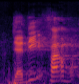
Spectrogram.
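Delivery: ordinary talk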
